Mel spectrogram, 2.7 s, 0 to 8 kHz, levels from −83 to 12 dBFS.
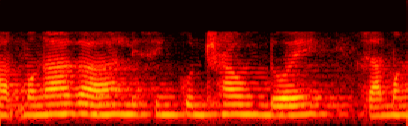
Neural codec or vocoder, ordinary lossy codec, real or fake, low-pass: none; AAC, 16 kbps; real; 7.2 kHz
